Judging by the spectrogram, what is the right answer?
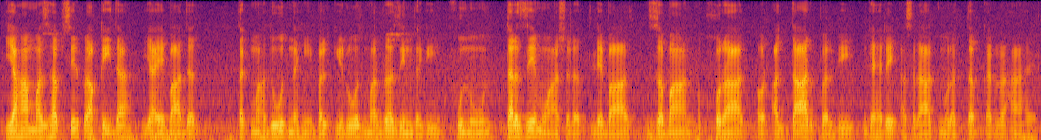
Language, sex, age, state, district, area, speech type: Urdu, male, 30-45, Delhi, North East Delhi, urban, spontaneous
